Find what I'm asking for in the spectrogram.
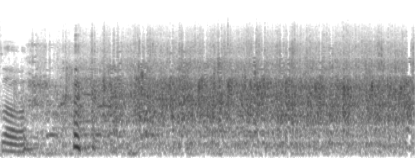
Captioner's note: applause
